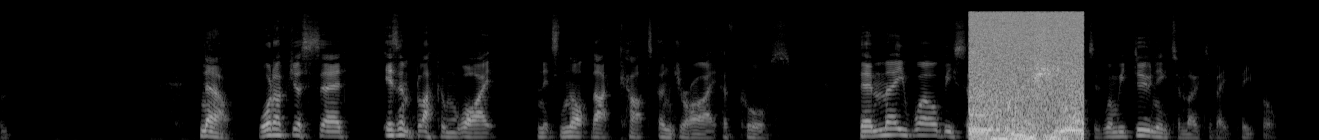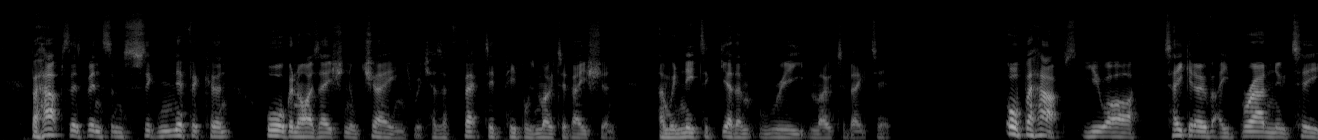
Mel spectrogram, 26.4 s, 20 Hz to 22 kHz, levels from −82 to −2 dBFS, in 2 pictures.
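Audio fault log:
9.69–10.83 s, wrong sample width: the speech drops into a roar of loud noise, with the underlying voice faintly audible, slowed to half speed and an octave low. This fits 32-bit float data being read as 16-bit integers. Each four-byte value gets split into two integer samples, which doubles the sample count and halves the speed. Only the half holding the float's sign and exponent keeps any trace of the signal, so the rest becomes broadband noise.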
